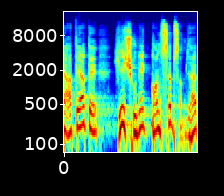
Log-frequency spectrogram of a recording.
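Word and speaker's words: Pnyx: देता हूं ये देखिए इसको कहते नेक्स हिल पी एन वाई x next हिल पी साइलेंट है।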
